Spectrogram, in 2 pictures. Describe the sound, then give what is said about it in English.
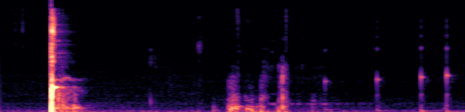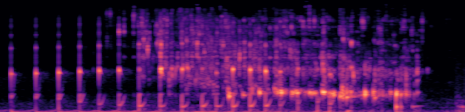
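A sharp cork pop, then a short rustle, followed by a rhythmic series of glugs as white wine pours from a bottle, the liquid gurgling and rising in pitch as the glass fills. Clear. “Let's pop open this bottle.”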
